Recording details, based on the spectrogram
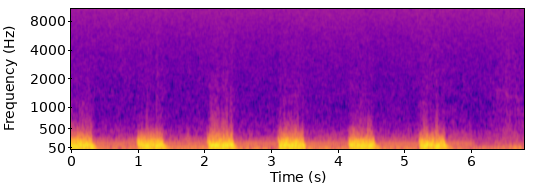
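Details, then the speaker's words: Simulated low-pitched murmur made from a 70–110 Hz frequency band, producing a grave, low-pitched sound. "La bande de 70 à 110 Hz produit un son grave, comme celui-ci."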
